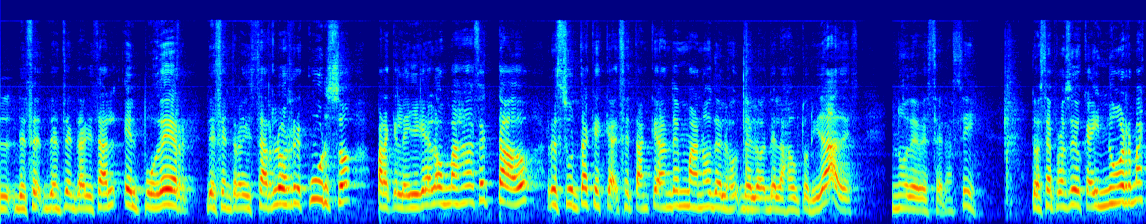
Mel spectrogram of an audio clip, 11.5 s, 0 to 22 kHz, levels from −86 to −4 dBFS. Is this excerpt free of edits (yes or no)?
yes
